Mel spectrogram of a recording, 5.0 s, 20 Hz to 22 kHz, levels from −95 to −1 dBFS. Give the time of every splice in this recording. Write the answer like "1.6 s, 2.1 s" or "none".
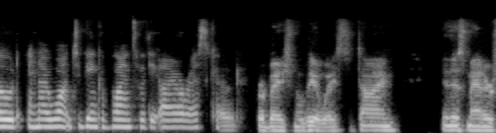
2.5 s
